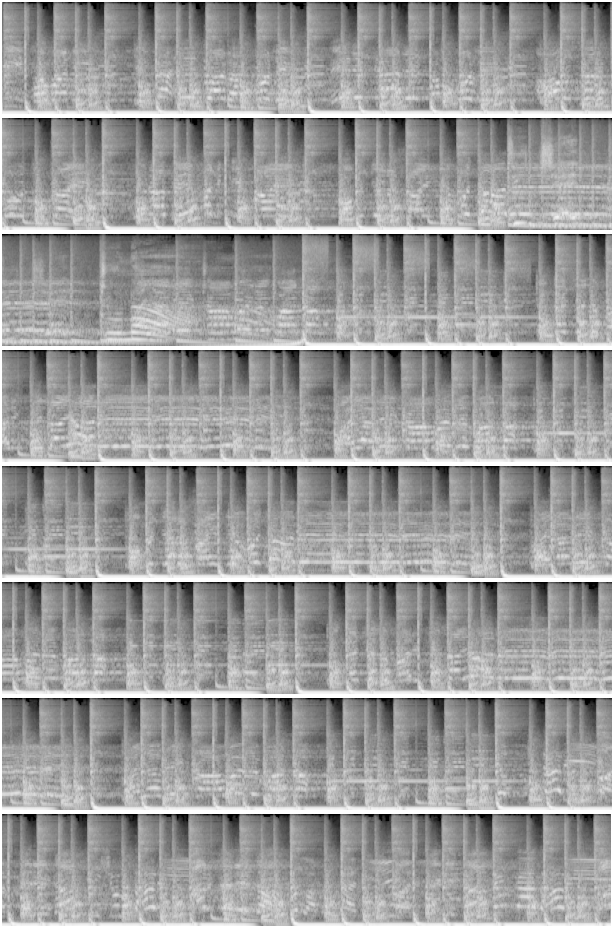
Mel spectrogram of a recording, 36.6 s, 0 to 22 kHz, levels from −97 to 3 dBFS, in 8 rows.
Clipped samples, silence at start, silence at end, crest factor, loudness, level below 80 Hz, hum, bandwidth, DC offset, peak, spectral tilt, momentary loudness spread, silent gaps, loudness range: 0.5%; 0 s; 0 s; 6 dB; -7 LUFS; -6 dBFS; none; over 20 kHz; under 0.1%; 0 dBFS; -4 dB/octave; 2 LU; none; 1 LU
